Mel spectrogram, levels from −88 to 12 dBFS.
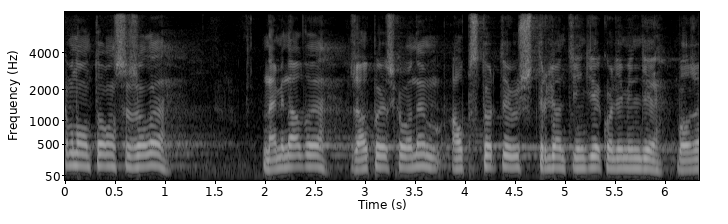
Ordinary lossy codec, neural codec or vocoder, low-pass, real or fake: none; none; none; real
